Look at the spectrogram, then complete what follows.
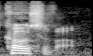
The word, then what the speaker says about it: Kosovo: my country proper swing I never heard of Kosovo right well you that's not a place cuz it's Kosovo you've never heard of that either yeah hey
